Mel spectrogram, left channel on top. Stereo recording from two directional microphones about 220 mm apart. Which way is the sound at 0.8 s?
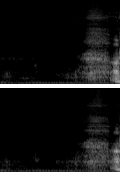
45° left (ahead or behind).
